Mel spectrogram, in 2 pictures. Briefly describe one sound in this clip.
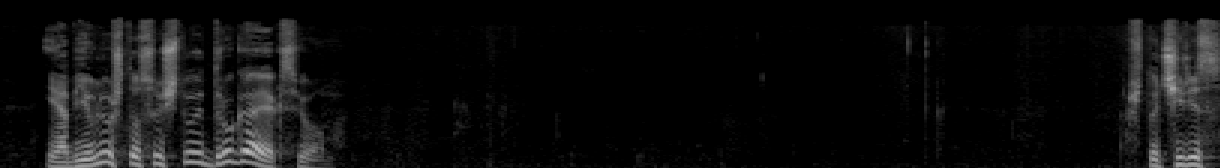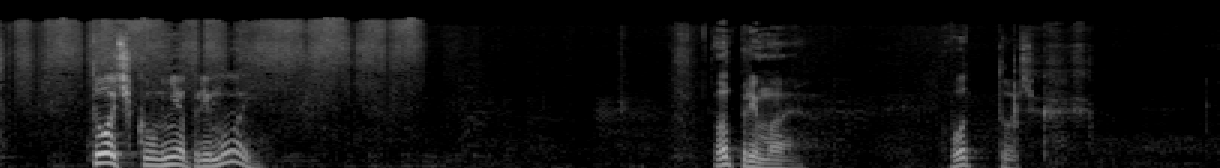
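An elderly man lectures through a microphone, speaking in bursts with pauses.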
